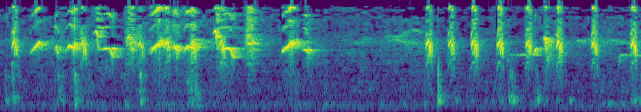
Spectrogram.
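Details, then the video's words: Lively olive-backed tailorbird chattering: rapid high chirps mixed with brief whistled slurs, a dense opening burst, a short lull, then a fresh string of sharp repeated notes. "PESONA KICAUAN SI MUNGIL PRENJAK LUMUT"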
